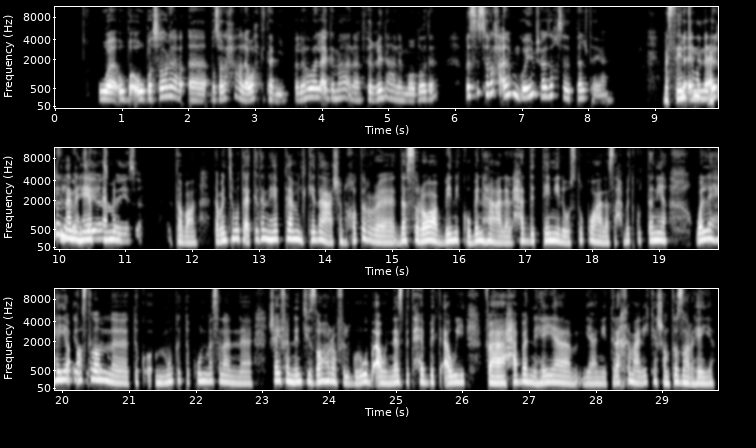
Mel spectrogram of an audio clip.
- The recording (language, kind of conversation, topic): Arabic, advice, إزاي أتعامل مع صراع جذب الانتباه جوّه شِلّة الصحاب؟
- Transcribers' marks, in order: tapping; unintelligible speech; in English: "الجروب"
